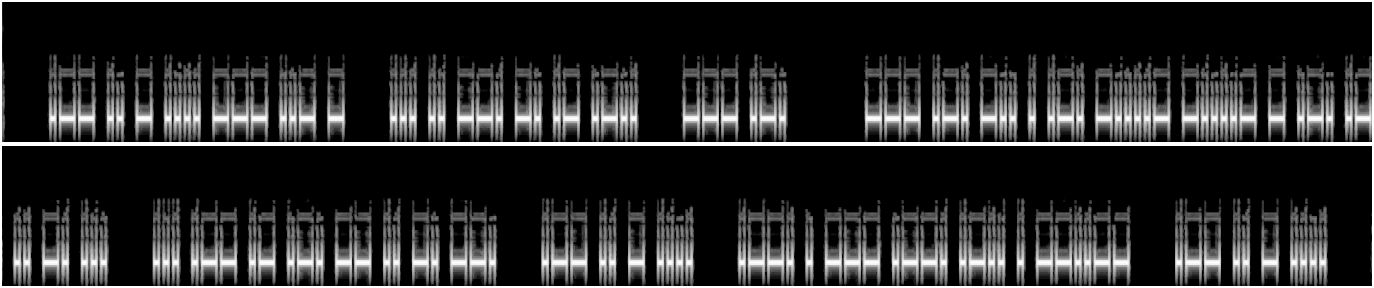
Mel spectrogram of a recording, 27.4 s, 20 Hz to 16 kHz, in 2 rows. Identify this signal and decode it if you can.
Morse code, heard as a keyed tone, about 25 wpm, 650 Hz. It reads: WITHOUT SIGNAL OR ORDER--TRAINS SWARMING WITH PEOPLE, WITH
